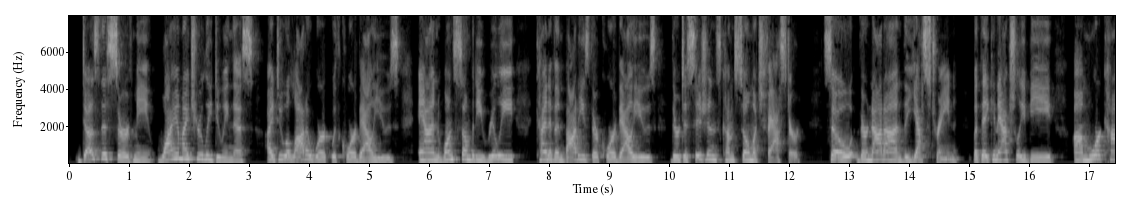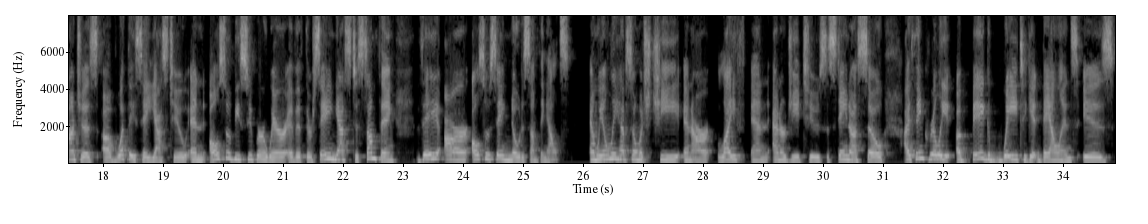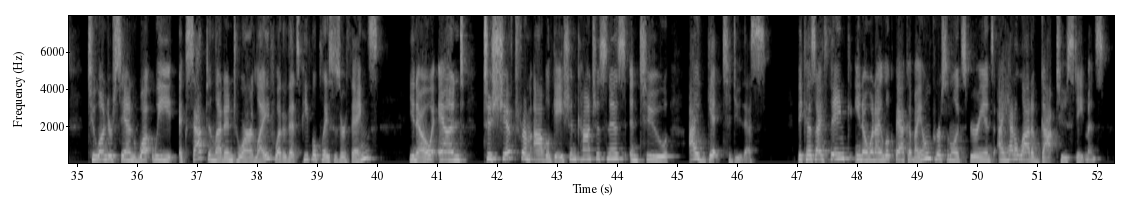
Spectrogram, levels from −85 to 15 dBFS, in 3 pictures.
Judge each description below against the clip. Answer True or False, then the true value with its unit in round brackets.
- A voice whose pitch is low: False (215 Hz)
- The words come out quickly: False (175 wpm)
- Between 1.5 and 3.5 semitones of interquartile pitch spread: True (3.0 semitones)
